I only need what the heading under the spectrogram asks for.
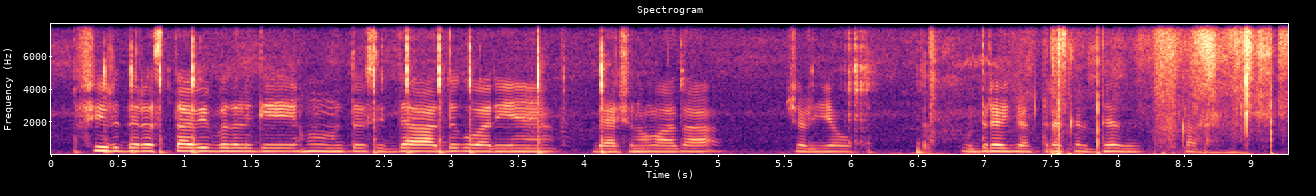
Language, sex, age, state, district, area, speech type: Dogri, female, 45-60, Jammu and Kashmir, Kathua, rural, spontaneous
